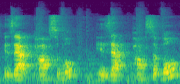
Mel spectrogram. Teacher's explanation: it's like a z sound everything gets combined there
